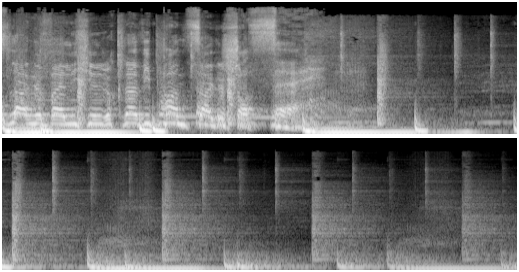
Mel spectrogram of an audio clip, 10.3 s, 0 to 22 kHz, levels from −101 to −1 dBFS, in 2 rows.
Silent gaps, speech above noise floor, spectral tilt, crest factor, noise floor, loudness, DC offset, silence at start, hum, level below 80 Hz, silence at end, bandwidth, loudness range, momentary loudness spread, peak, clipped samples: none; 27 dB; -5 dB/octave; 14 dB; -37 dBFS; -15 LUFS; under 0.1%; 0 s; none; -16 dBFS; 0 s; 19 kHz; 16 LU; 23 LU; 0 dBFS; under 0.1%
